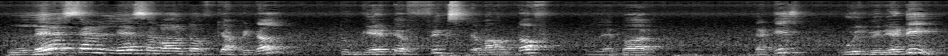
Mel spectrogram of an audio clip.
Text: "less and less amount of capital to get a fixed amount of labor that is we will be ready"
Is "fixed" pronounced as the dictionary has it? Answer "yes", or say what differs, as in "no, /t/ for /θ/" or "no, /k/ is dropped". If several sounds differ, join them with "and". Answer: yes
